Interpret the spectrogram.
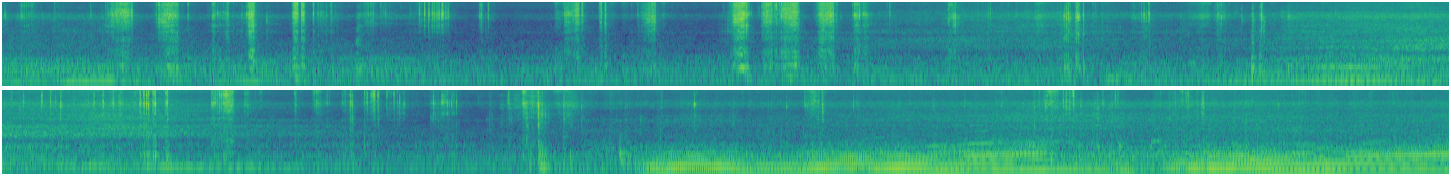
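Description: Car engine idling, with scuffs and clicks of flat shoes on the pedals and floor mat. About two-thirds of the way through, the engine gets louder and is revved again and again, its pitch rising and falling with each press of the accelerator.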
